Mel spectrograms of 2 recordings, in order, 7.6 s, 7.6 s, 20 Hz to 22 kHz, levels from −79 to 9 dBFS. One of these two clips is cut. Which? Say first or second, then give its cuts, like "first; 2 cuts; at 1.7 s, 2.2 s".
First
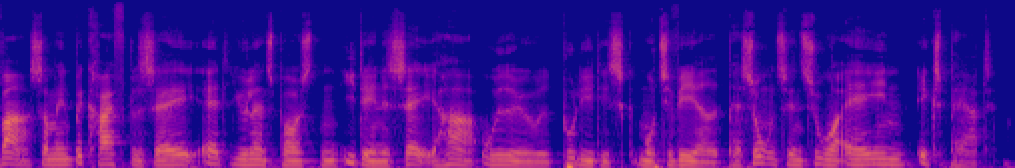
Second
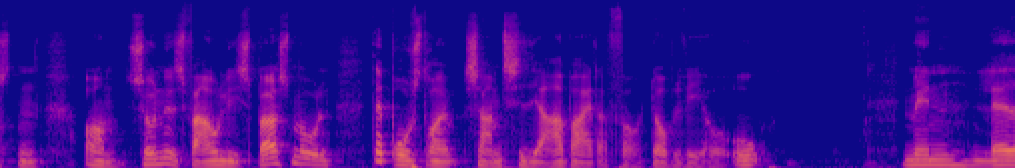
second; 1 cut; at 6.7 s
